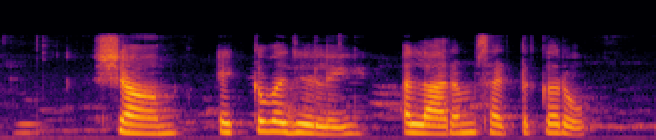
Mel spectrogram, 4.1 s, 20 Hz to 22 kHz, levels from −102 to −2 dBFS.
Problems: constant background noise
